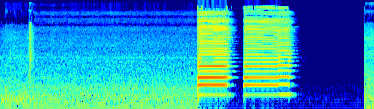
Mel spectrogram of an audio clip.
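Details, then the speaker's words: Horn wired with crimped male spade connectors and powered by a drill battery, to be hidden as a prank: two loud, steady, bright blasts of about half a second and one second; strong and clear, horn works. "All right, it works."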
